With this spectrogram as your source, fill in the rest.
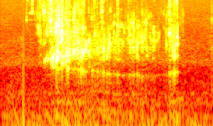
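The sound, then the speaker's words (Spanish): Bottled water is poured into a glass in a faint splashing trickle lasting about two seconds, followed by a brief drip near the end. “Le pongo agua embotellada.”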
